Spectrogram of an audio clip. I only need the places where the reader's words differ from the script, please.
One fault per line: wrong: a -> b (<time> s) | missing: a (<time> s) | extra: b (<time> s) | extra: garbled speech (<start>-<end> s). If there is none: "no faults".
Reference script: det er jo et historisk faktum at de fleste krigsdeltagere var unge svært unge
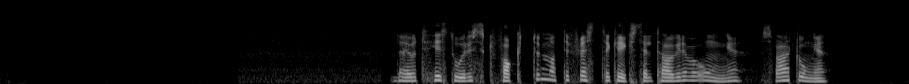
no faults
